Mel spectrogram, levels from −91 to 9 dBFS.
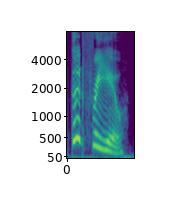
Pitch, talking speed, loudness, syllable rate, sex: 260 Hz, 200 wpm, -15 LUFS, 4.2 syllables/s, female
